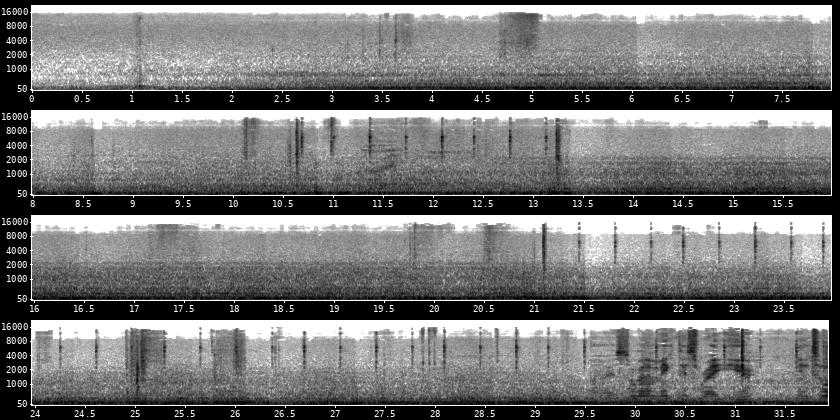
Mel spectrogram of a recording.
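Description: Car cabin noise from inside a moving car: engine and tyre rumble that builds over the first few seconds as the car pulls away from a stop, then holds steady at driving speed.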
